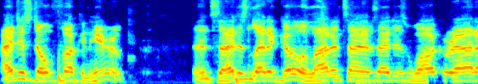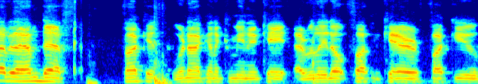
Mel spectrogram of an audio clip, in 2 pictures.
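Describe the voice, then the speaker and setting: A man mumbles in an American accent with a fairly high pitch. He talks fairly quickly with ordinary pitch variation. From Seattle, Washington. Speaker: comedian. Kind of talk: casual chat. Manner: mumbling.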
